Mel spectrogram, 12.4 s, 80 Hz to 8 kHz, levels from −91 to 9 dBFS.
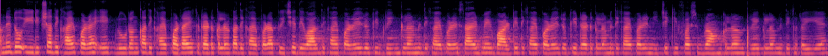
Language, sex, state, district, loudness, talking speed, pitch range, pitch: Hindi, female, Bihar, Lakhisarai, -20 LUFS, 320 wpm, 200-210 Hz, 205 Hz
